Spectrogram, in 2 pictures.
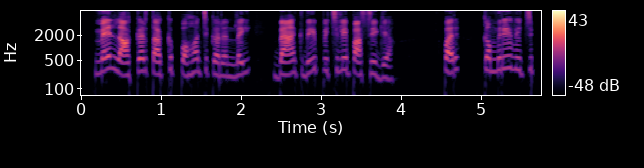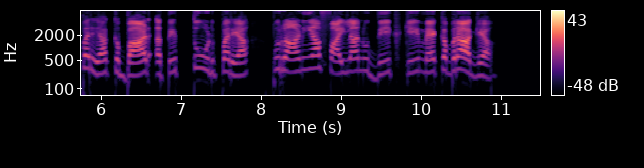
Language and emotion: Punjabi, disgusted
